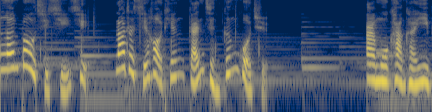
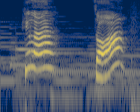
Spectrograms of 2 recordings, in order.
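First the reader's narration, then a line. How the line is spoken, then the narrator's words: Loud shout. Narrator (Chinese): 他大声喊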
